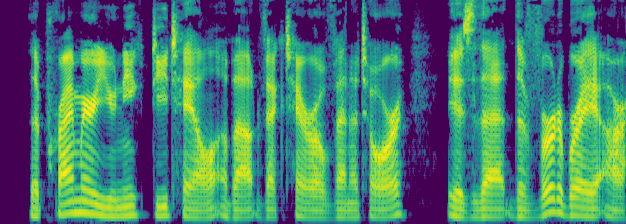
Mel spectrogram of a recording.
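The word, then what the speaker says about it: Vectaerovenator: me they wrote quote we imagine the name to be pronounced vecterovenator well that's nice it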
